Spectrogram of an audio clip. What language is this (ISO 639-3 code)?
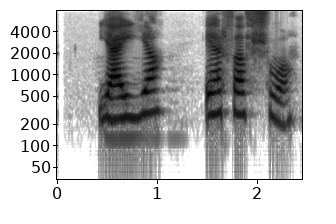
isl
